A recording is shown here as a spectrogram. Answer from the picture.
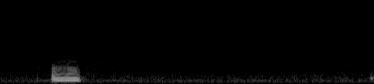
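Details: Asleep indoors, the tiny 4-pound Chihuahua Sweetie gives one short, loud, rasping snore lasting under half a second, then quiet room hiss until a faint click at the end.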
